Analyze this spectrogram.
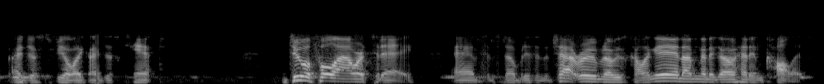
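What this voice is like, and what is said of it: Tired-sounding voice. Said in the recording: “I am feeling a little tired. I mean, you might be able to hear it in my voice.”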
